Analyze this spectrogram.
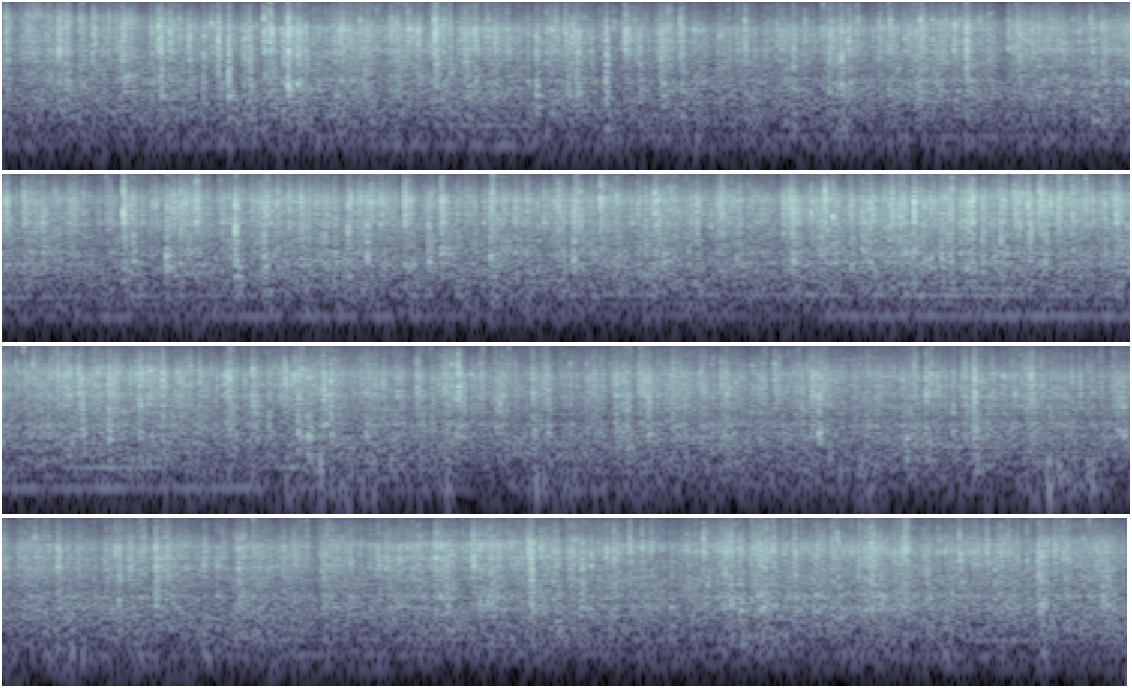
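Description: Steady rain: a dense, even hiss of many small drops.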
